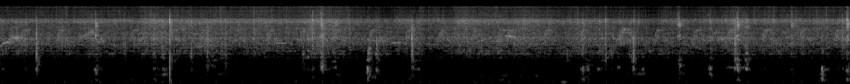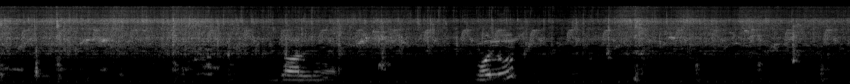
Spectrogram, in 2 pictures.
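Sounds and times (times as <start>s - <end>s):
vegetables sizzling in hot oil: 0.0s - 17.0s
metal spatula scraping a wok: 3.0s - 11.1s.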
